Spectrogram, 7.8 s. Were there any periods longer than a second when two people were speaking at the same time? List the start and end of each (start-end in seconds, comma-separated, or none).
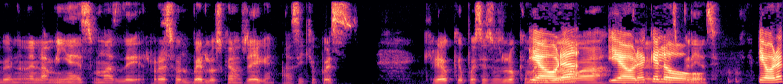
5.3-7.1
